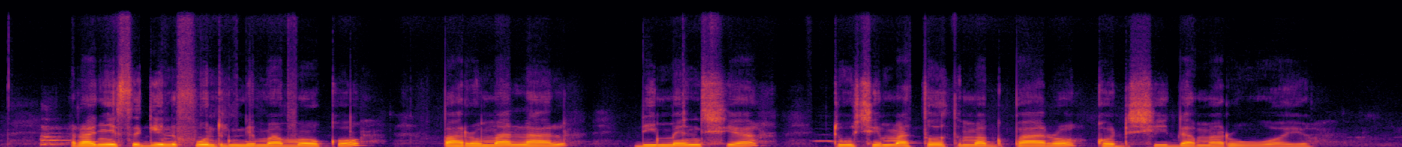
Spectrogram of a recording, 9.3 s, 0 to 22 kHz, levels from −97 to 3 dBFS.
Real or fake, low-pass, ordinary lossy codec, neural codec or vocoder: fake; 19.8 kHz; none; codec, 44.1 kHz, 7.8 kbps, DAC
